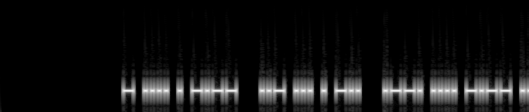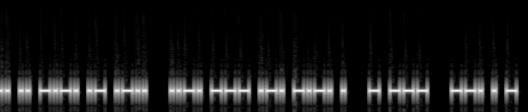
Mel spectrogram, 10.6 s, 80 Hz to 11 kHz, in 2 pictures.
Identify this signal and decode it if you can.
Morse code, heard as a keyed tone, about 34 wpm, 700 Hz. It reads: THEY USED PHYSICAL FORCE TO GET
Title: Sentences from Top 1000 Words - Review Part 4 - 35wpm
